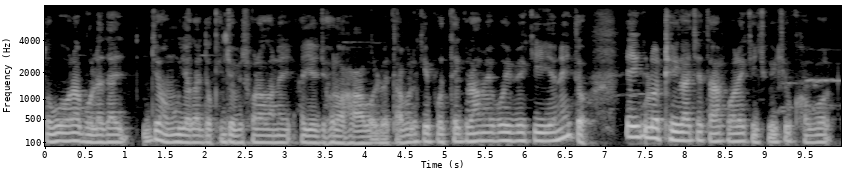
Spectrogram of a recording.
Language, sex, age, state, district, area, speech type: Bengali, male, 30-45, West Bengal, Darjeeling, rural, spontaneous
